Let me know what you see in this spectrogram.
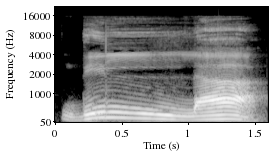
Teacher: আল্লাহ শব্দের পূর্বে জের আসছে এটা পাতলা করে উচ্চারণ করতে হবে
